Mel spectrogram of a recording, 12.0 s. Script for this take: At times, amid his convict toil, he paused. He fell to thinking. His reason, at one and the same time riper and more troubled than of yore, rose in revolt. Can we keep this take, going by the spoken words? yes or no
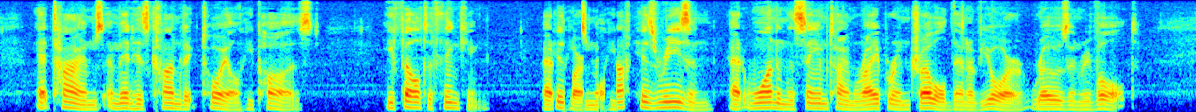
no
